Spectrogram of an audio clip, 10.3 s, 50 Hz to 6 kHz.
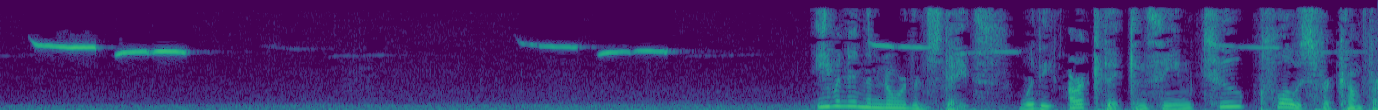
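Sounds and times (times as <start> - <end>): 
black-capped chickadee whistled two-note song: 0.0 - 2.6, 3.9 - 5.4, 6.2 - 8.0, 9.1 - 10.3
low background rumble: 0.0 - 10.3
speech: 6.1 - 10.3.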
